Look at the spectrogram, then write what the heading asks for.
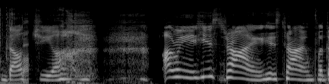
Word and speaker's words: Dacia: No, not the car company. It's Dacia.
